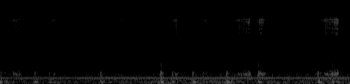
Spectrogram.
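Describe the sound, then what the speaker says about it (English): Pen or pencil scratching out a math equation by hand on paper, quick faint strokes in short bursts with pauses, close and quiet over a steady low hum. "I write the equation out just so it's easier to plug in."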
